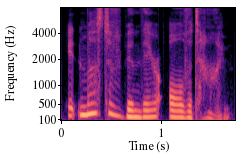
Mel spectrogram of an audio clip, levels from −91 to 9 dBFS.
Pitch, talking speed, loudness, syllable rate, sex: 175 Hz, 275 wpm, -15 LUFS, 5.8 syllables/s, female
